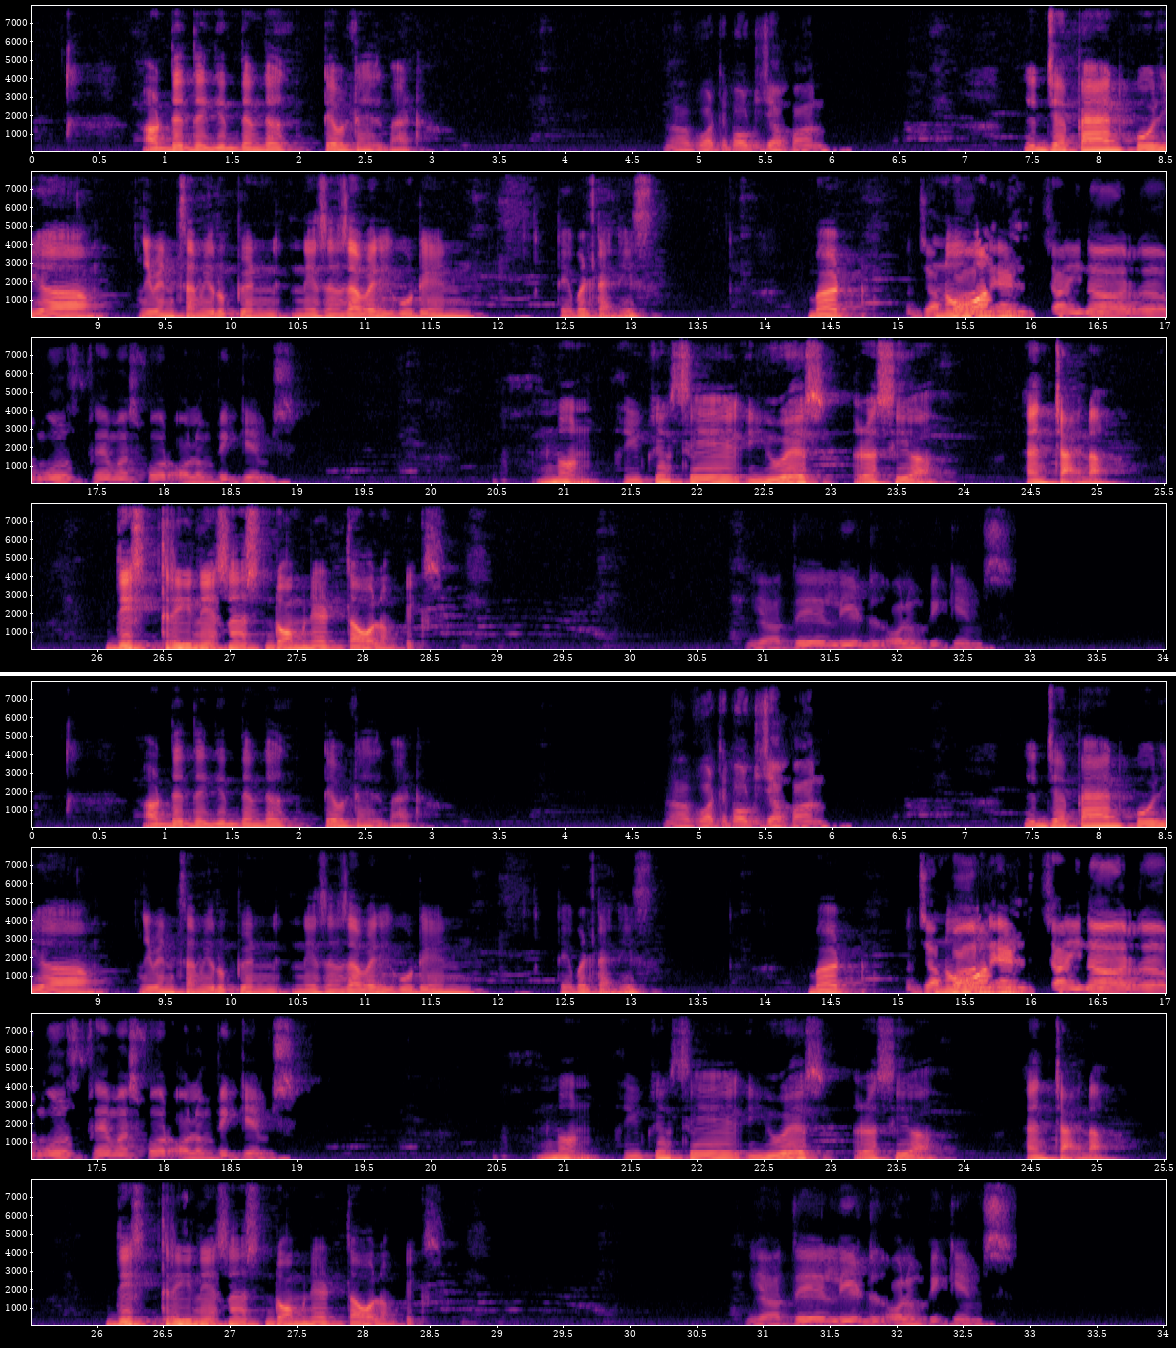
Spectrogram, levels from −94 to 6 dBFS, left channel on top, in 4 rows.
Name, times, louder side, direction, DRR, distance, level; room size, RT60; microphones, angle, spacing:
voice 1, 0.8-2.9 7.4-11.9 12.4-13.1 14.3-14.9 15.3-15.9 20.8-23.9 24.5-25.2 26.1-28.6, left 2 dB, 55° left, 1.5 m, -26 dB
voice 2, 4.7-6.1 15.1-19.0 26.5-26.6 30.9-32.9, right 2 dB, 35° right, 5.5 m, -32 dB
head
